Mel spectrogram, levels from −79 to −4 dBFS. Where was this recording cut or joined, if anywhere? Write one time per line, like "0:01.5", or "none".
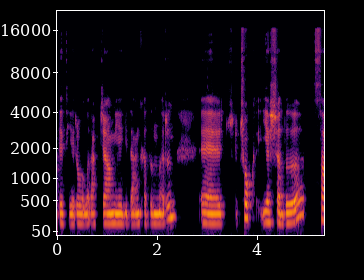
0:04.0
